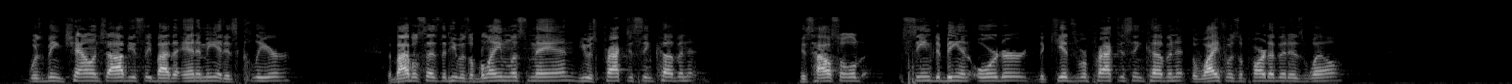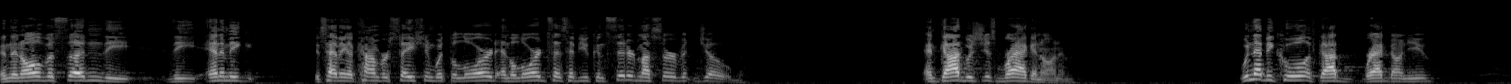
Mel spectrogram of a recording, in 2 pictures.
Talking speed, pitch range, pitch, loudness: 170 wpm, 150-175 Hz, 165 Hz, -27 LUFS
